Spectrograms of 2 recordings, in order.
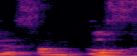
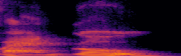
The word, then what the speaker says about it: Van Gogh: I mean, someone might think everyone said Van Gogh, let's pronounce it properly, or Van Gogh, as the Americans call the painter.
